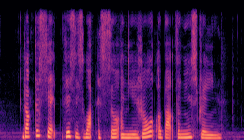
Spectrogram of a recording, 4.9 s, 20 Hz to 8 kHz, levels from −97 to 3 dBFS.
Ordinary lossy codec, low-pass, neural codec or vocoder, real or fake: none; 7.2 kHz; codec, 44.1 kHz, 3.4 kbps, Pupu-Codec; fake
